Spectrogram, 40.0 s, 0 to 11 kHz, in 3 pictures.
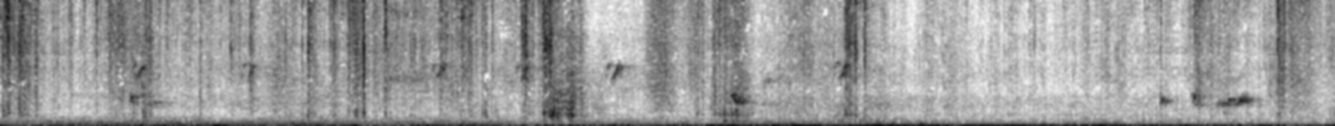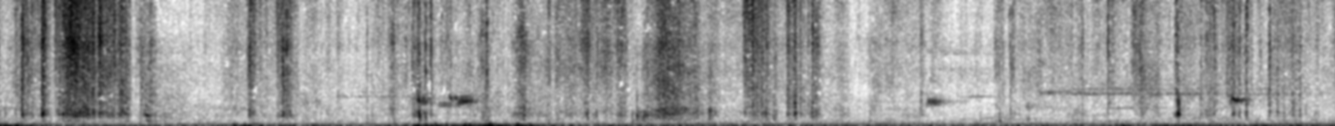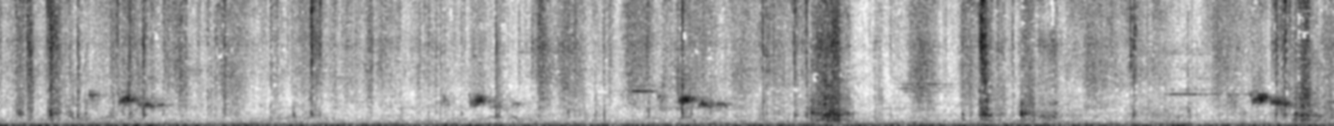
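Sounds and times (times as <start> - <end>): low rumble: 0.0 - 16.4
grit crunching by hand: 0.0 - 40.0.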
